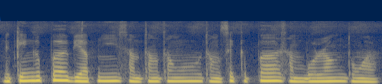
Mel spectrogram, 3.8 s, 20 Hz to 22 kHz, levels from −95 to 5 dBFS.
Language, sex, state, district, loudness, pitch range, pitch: Garo, female, Meghalaya, West Garo Hills, -14 LUFS, 160-180 Hz, 165 Hz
